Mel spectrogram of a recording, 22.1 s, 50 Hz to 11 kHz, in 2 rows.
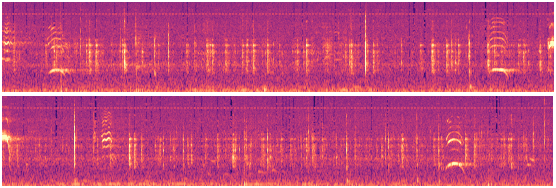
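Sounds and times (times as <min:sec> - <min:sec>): players shouting: 0:00.0 - 0:01.5.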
